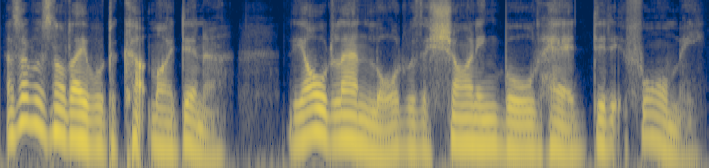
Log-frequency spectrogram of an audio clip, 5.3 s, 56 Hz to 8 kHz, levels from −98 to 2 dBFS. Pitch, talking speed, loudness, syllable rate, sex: 115 Hz, 235 wpm, -18 LUFS, 5.2 syllables/s, male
